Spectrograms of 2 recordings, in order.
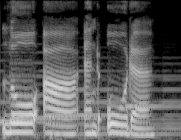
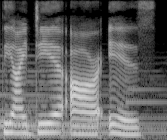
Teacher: We insert an R to smooth the transition between the R and A vowels. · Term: intrusive R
